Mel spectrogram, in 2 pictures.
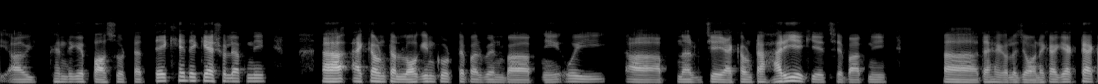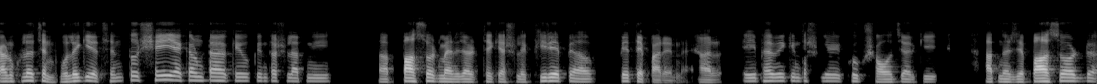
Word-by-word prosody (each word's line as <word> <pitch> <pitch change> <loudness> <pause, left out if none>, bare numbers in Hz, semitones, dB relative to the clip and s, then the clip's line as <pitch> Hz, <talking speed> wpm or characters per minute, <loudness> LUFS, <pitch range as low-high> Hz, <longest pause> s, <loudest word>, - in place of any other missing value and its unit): আ - - +1 0.3
ঐখান 130 -1 -8
থেকে 125 +1 -2
পাসওয়ার্ডটা 115 +1 -1 0.2
দেখে, 160 +2 +1
দেখে 170 0 +2
আসলে 155 -2 -4
আপনি 150 +1 -5 0.7
আ - - +7 0.2
অ্যাকাউন্টটা 135 -1 +2
লগ 120 +1 +4
ইন 135 - -4
করতে 130 0 -3
পারবেন 115 -1 -4
বা 110 - +1 0.2
আপনি 110 - -11 0.2
ঐ - - -4 0.6
আ - - +3 0.2
আপনার 115 +1 -5 0.2
যে 125 - 0
অ্যাকাউন্টটা 115 +3 -1
হারিয়ে 150 +5 +5
গিয়েছে 115 -3 -6
বা 110 - 0
আপনি 115 +1 -10 0.7
আ - - +2 0.3
দেখা 115 0 -2
গেলো 110 0 -4
যে - - -1
অনেক 110 +1 -5
আগে 115 +1 -2
একটা 120 +4 -2
অ্যাকাউন্ট 140 +2 +3
খুলেছেন 175 -2 +2
ভুলে 130 +5 +3
গিয়েছেন 155 -3 0
তো 195 - +1 0.2
সেই 210 +1 +4
অ্যাকাউন্টটাকেও 175 -2 +1
কিন্তু 165 -1 -5
আসলে 155 -1 -3
আপনি 150 0 -6 0.7
আ - - +2 0.2
পাসওয়ার্ড 150 0 +7
ম্যানেজার 125 -1 +2
থেকে 130 -1 -1
আসলে 120 0 -5
ফিরে 160 0 +5
পেয়াও 130 -4 +1 0.3
পেতে 150 -1 +1
পারেন 95 -3 -2 0.3
আর 105 - 0 0.4
এইভাবে 160 +1 +1
কিন্তু 165 -1 -4
আসলে 155 - -7 0.2
খুব 150 -2 -2
সহজে 120 +1 0
আর - - -10
কি 125 - -4 0.6
আপনার 130 -1 -1
যে - - +3
পাসওয়ার্ড 145 +2 +7
135 Hz, 170 wpm, -25 LUFS, 120-160 Hz, 0.7 s, আ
